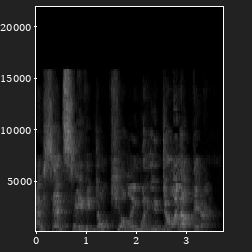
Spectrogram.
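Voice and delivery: play-acted angry yelling rant with cussing. Recalling cussing God out on the way to the hospital: retelling yelling at God. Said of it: "yelling at him".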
